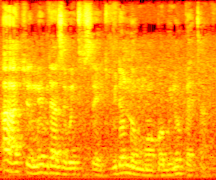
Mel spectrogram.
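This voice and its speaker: A man's voice: medium pitch, animated, rapid-fire. A young man musing casually to camera, breaking off into playful asides and restarting his thoughts. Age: young adult. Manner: musing, self-interrupting, playful asides with laughs. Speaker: vlogger. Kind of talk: casual reflective monologue to camera. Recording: roomy, distant mic, clear background noise.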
